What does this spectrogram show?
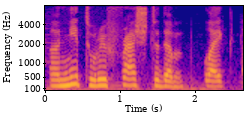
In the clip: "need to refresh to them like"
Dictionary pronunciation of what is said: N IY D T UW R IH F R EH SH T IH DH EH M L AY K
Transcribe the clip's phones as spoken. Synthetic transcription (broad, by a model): N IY D T UW R IH F R EH SH T IH DH EH M L AY K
